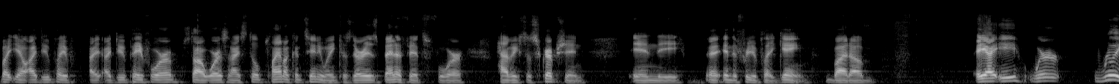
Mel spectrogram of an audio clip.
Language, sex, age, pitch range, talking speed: English, male, 30-49, 100-150 Hz, 200 wpm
